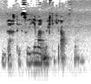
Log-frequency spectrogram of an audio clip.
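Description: A woman in her thirties from Hamburg, talking casually and hesitantly as a guest, with many pauses and light laughs. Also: mid-range voice, completely flat delivery, dark tone, husky. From Hamburg, Germany. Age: 30s. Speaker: guest, doula. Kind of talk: casual interview talk.

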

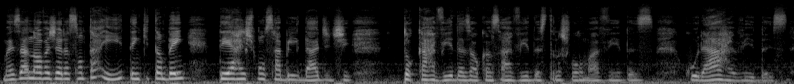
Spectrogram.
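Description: A woman's voice: medium pitch, moderate pace, a little hiss or hum. A middle-aged woman with a Brazilian accent, a gospel singer telling stories in a casual interview and acting out the dialogue. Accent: Brazilian Portuguese. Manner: animated storyteller, acts out quoted dialogue.

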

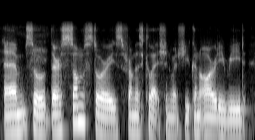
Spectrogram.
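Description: A man's voice: fairly low pitch, brisk, a little mellow. A man hosting a podcast, chatting casually and informally through an interview about books, with asides as he explains. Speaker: podcast host.

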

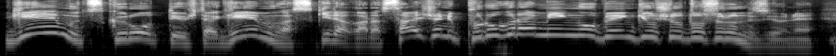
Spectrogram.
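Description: Animated, high-pitched fast-talking man. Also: no echo, clean studio sound. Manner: animated, geeky enthusiast with vocal sound effects. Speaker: radio talk show host. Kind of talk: casual rambling radio chat about games.

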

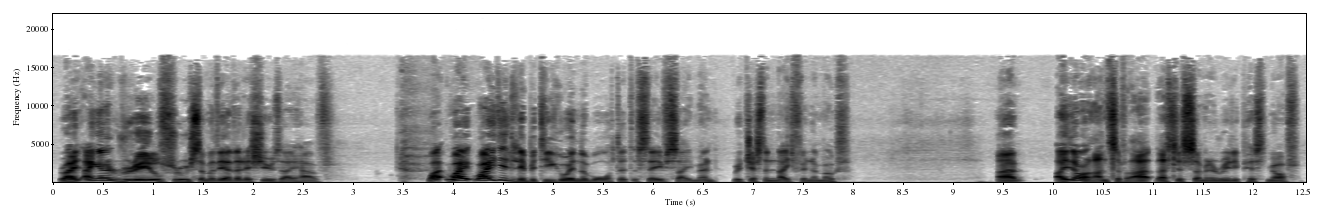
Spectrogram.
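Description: A man in his forties with a slightly high voice co-hosts a film review chat. He talks casually and gives blunt opinions. His manner is exasperated and sweary. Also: big pitch swings, brisk. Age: 40s. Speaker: film review podcast host.

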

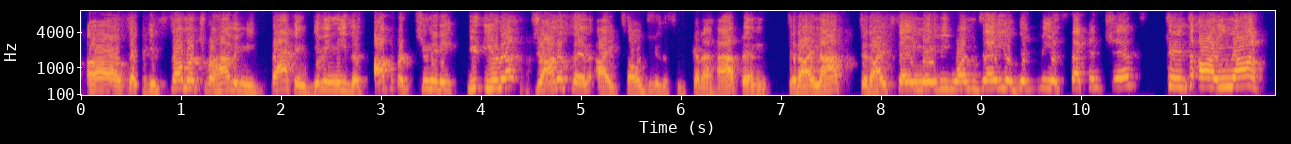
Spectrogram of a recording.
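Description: Man playing a high-voiced, gushing celebrity psychic. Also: normal speed, hardly any pauses, no room sound, highs cut off, natural voice. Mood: effusive, eager. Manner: effusive, rambling, repeats himself for emphasis. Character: flamboyant, touchy, self-promoting male celebrity psychic. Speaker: podcast guest. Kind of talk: comedic audio play banter.

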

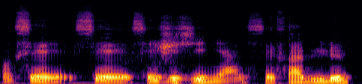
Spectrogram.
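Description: Hesitant man recommending podcasts, mellow voice. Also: on the low side, flat delivery, moderate pace, no echo. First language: a language derived from Yoruba. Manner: hesitant, many repeated words and restarts. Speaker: podcast reviewer. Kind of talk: casual recommendation monologue.

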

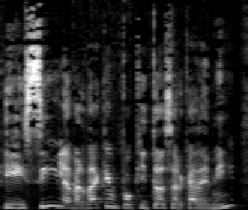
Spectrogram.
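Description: A woman's voice: on the high side, fairly quick, fairly bright tone. Effusive Argentine woman guest. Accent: Argentine Spanish mixed with Mexican and Spanish. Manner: effusive, mixes English phrases into Spanish. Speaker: podcast guest, spiritual facilitator. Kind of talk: casual conversation. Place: home.

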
